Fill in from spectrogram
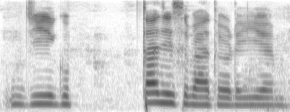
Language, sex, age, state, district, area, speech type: Urdu, female, 18-30, Bihar, Saharsa, rural, spontaneous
